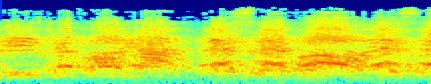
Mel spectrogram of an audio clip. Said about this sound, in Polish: Manifestujący przed jednym z uniwersytetów w Teheranie wznosili okrzyki "Precz z duchownymi"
